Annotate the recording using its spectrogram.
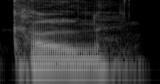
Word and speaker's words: Köln: or Köln, is kind of actually how they pronounce it.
